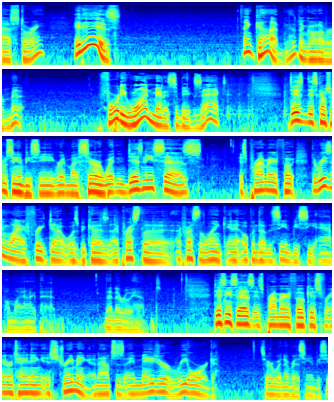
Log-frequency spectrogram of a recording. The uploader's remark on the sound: Sits in the back of his car. Shoots an entire show on his phone that only falls nine times.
